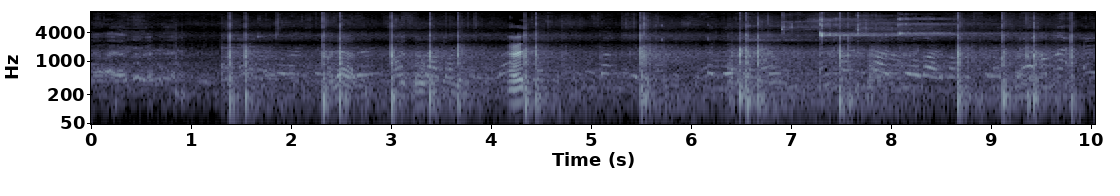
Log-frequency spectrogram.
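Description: Basketballs bouncing on an indoor court during a practice session, irregular thumps at about two a second. There is a brief high squeak about seven seconds in.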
